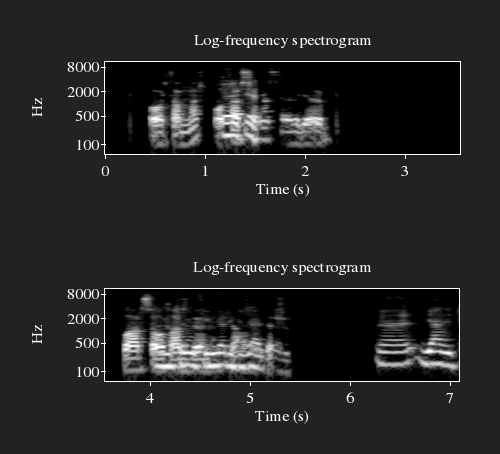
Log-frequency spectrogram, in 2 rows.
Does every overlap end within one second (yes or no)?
no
